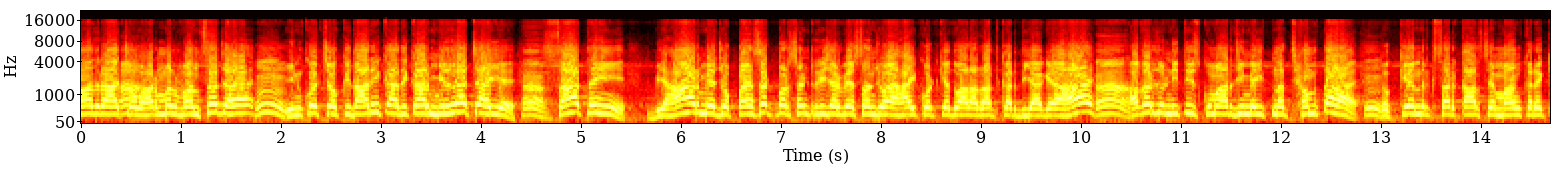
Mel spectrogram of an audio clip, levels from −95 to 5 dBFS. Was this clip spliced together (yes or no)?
no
